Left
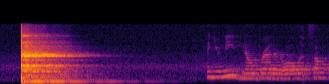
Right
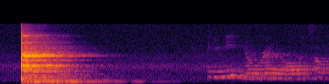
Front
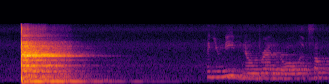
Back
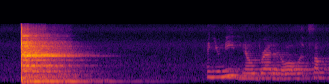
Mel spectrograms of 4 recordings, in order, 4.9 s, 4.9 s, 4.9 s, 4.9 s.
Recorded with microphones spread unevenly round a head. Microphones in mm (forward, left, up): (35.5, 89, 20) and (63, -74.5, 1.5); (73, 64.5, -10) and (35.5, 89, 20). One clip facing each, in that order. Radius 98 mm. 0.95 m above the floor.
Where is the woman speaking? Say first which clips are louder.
Left 5 dB, back 3 dB; 80° left, 1.1 m.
